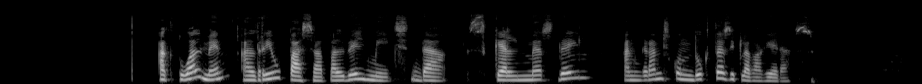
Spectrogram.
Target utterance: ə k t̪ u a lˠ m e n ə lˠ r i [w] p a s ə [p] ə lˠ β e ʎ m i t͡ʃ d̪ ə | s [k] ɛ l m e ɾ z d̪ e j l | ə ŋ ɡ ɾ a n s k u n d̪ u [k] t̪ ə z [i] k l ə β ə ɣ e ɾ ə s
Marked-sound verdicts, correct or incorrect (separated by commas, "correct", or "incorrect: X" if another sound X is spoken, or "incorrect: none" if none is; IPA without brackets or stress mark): correct, correct, correct, correct, correct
